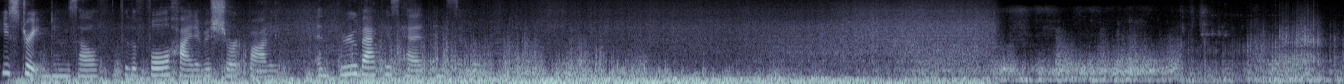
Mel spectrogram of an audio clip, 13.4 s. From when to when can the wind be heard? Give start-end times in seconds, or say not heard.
0.0-13.3.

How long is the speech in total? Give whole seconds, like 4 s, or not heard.
5 s.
